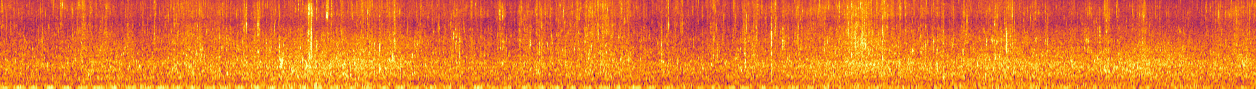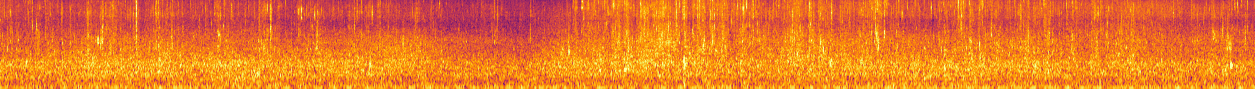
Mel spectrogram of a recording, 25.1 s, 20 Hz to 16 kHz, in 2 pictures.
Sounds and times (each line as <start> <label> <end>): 0.0 waves 25.1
